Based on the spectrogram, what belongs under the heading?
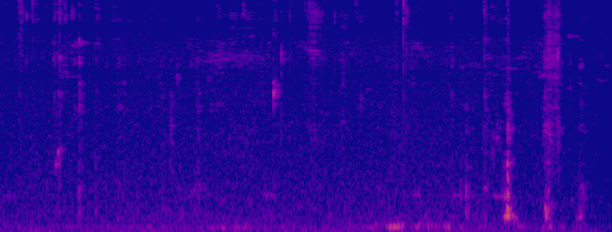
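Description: Faint chewing of tender chicken, with scattered soft mouth clicks and smacks. Several are a little louder near the end.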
